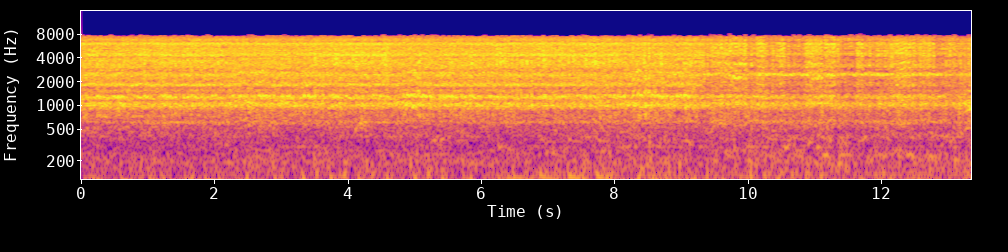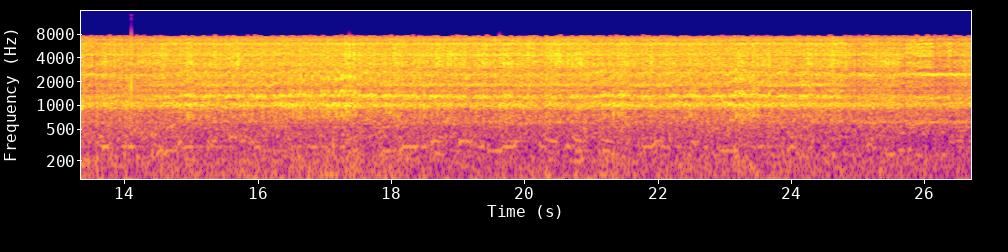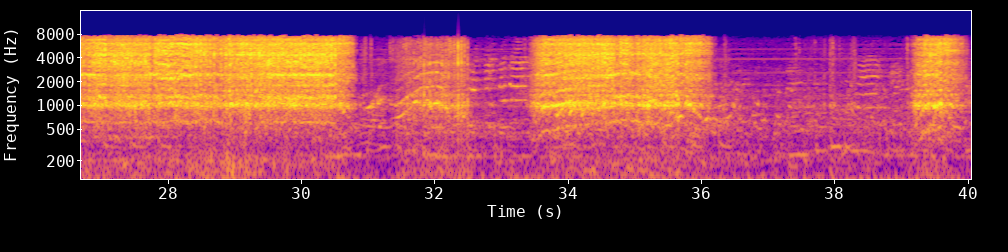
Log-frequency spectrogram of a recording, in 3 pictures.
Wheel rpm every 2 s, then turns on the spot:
160, 160, 160, 160, 160, 160, 160, 160, 160, 160, 160, 160, 160, 160, 160, 50, 50, 130, 10, 30.
30-32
